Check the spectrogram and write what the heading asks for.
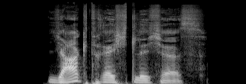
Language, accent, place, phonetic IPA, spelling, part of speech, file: German, Germany, Berlin, [ˈjaːktˌʁɛçtlɪçəs], jagdrechtliches, adjective, De-jagdrechtliches.ogg
- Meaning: strong/mixed nominative/accusative neuter singular of jagdrechtlich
